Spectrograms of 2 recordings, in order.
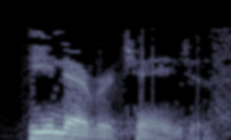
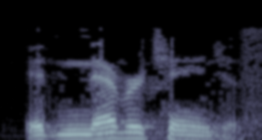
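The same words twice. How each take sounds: First: "He" made the strongest word; weight on the opening "He", falling ending; stress on He. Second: "never" leaned on, slow delivery; slowly, with the weight on "never"; stress on never. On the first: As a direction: lean on "He", then let the rest fall. Same line, subject swapped for emphasis. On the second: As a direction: make "never" the strongest word, unhurried. Restating the truth, key word shifted. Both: Real, not acted.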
